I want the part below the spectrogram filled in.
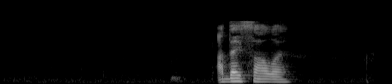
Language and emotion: Russian, neutral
